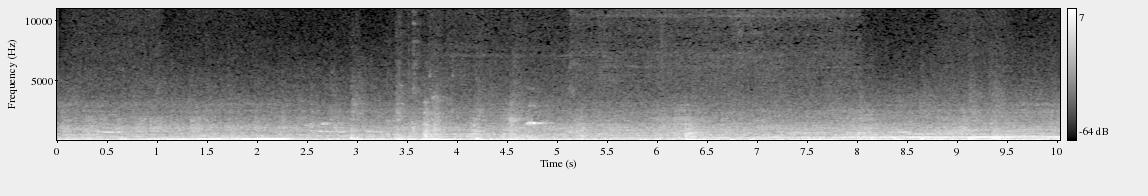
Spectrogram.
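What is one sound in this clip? Train brakes squeal faintly.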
